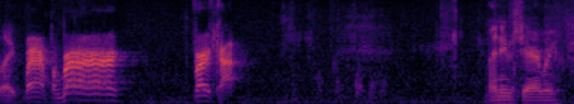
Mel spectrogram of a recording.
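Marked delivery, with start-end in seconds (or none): 0.2-2.1 high, loud fanfare noises; mock opening credits fanfare. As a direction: belt it like a theme tune intro. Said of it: "I want, like, a real opening credit".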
